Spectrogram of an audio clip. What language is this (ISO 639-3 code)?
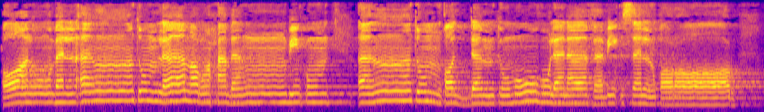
ara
